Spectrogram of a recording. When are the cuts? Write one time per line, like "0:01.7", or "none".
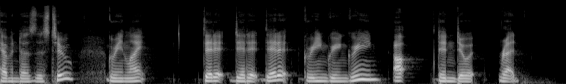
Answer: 0:01.0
